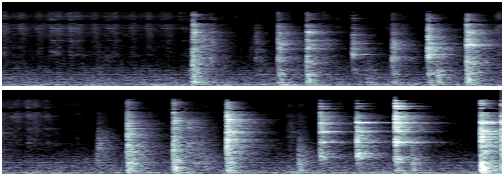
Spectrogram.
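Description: A metal fork clinking against a glass bowl as mashed egg salad is stirred: a quick run of sharp taps, each with a brief glassy ring. It starts about two seconds in and is loudest near the end.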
